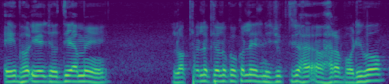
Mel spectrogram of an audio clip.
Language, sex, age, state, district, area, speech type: Odia, male, 60+, Odisha, Ganjam, urban, spontaneous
